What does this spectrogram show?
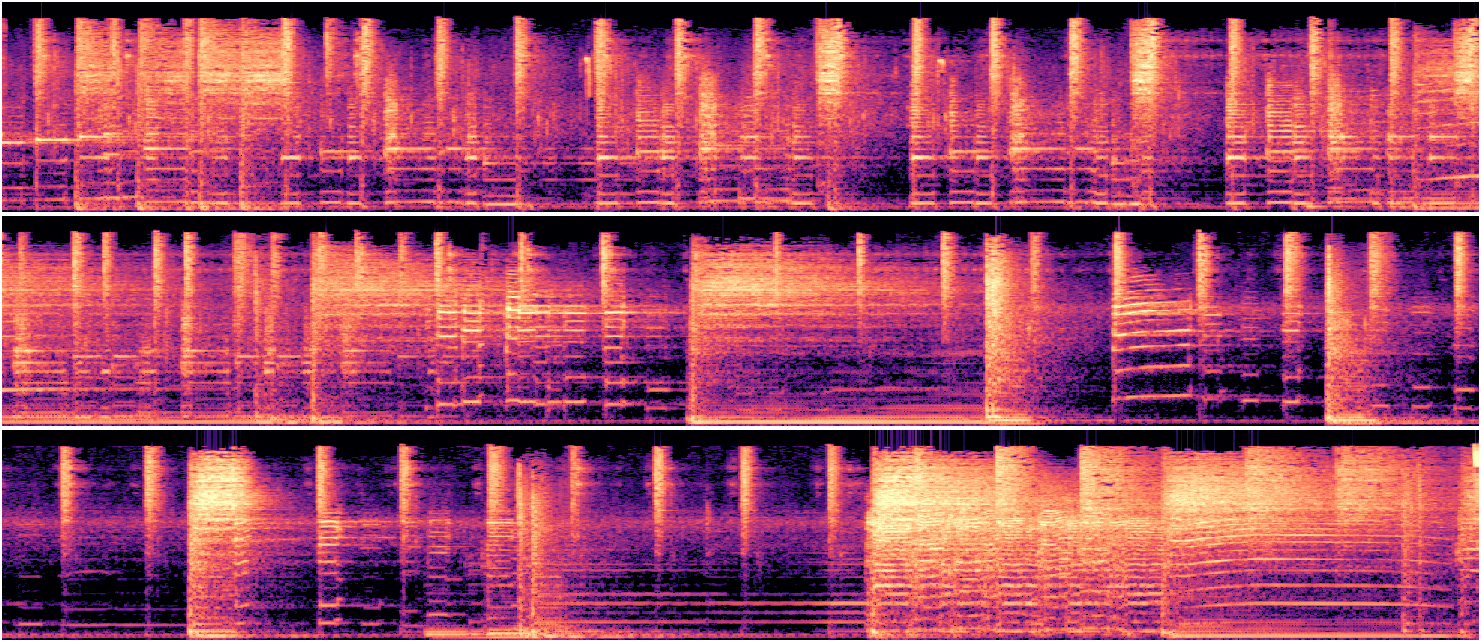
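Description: A loud live rock concert passage about three and a half minutes into a song, where a distorted organ and an electric guitar trade fast, bending phrases back and forth over a steady bass and drums, with no voices.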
